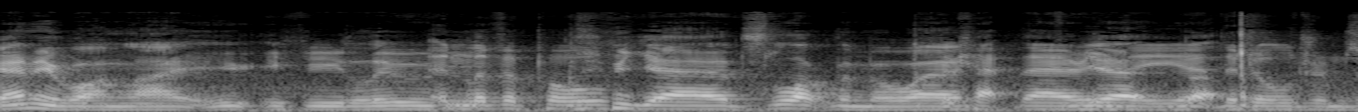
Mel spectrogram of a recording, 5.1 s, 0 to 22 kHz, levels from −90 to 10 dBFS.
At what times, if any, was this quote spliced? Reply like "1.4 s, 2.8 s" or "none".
1.6 s, 3.6 s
